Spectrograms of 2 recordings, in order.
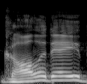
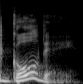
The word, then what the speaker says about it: Golday: content, and I'm realizing I'm calling Jake Galladay, the the Cincy linebacker. Galladay? It's actually Golday.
